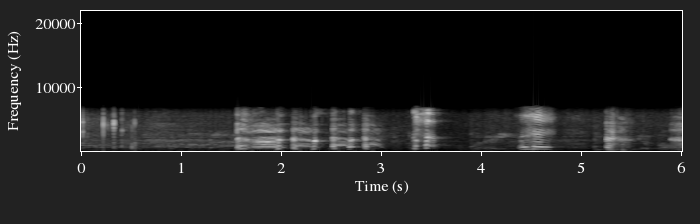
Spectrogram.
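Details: A 9½-month-old infant copies an adult's coughing: short playful voluntary coughs traded back and forth, with babbling and laugh-like sounds.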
